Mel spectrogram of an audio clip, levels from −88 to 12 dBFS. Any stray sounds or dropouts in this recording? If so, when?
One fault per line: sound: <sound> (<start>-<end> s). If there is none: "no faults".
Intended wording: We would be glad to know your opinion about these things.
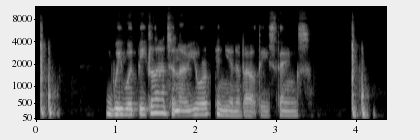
no faults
